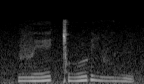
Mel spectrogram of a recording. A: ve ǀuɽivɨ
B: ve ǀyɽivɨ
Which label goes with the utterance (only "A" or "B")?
A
